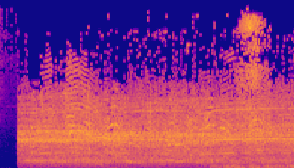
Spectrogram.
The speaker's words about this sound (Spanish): No consiguió Sánchez con su retraso evitar el pitido, el abucheo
